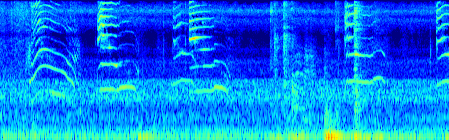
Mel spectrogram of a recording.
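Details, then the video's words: Kittens meowing, with high, arching harmonic-rich meows repeated at irregular intervals through the recording, about six calls, plus a low steady hum and a faint thump near the end. "Kittens Meow || Kucing Mengeong || Meow Sound Effect || Kitten Sound"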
